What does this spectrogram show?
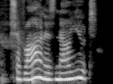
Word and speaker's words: Siobhan: Siobhan's traditionally Irish female. Female. I know. And it's spelled definitely not the way it sounds.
